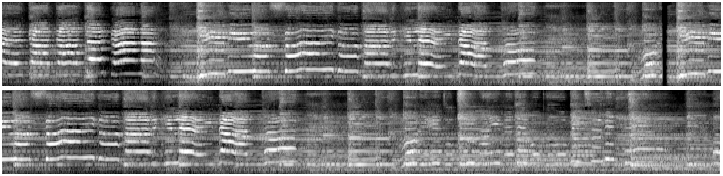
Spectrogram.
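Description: A woman singing to her own guitar accompaniment on a thin-body electro-acoustic guitar, with one very brief dropout near the middle.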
